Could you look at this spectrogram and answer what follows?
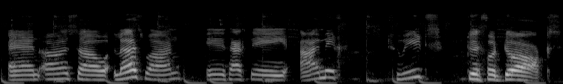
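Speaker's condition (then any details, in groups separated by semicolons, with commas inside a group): Down syndrome; present from birth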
